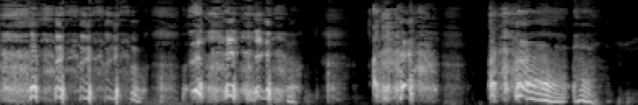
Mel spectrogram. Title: This cough has gone onto my chest!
